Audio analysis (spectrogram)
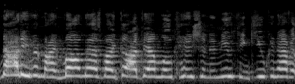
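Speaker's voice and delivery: mock indignant freak-out. Speaker retells a man's text reply to her angry messages, imitating him freaking out. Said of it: "I'm like screaming at this man".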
